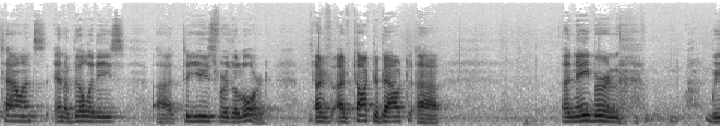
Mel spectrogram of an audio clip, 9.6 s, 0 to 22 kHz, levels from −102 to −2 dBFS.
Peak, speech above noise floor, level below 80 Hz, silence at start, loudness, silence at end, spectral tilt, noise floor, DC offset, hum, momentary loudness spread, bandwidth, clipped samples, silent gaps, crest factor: 0 dBFS; 29 dB; -60 dBFS; 0 s; -17 LUFS; 0 s; -6 dB/octave; -46 dBFS; under 0.1%; none; 21 LU; 15 kHz; under 0.1%; none; 18 dB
